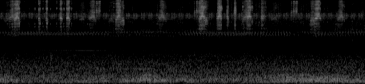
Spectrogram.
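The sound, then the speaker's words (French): An Italian tree cricket chirps at nightfall as the light fades, in quick, high-pitched bursts that come in an uneven rhythm, heard alone over a soft, steady low rumble. “Voilà, le grillon italien se met en route parce que la nuit tombe, que la lumière baisse.”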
